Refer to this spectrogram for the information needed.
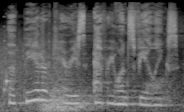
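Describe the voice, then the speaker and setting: An actress playing a gentle, earnest young woman performer in an anime video game, speaking softly and sincerely. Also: sits high, lively intonation, normal speed, background noise. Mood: heartfelt.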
